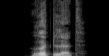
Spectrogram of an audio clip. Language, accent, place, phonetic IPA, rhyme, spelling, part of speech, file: German, Germany, Berlin, [ˈʁʏtlət], -ʏtlət, rüttlet, verb, De-rüttlet.ogg
- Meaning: second-person plural subjunctive I of rütteln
